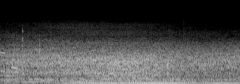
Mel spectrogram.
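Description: A box truck passing close by on the road: a steady rush of engine and tyre noise with a deep rumble that swells about half a second in, peaks near the middle and eases off toward the end.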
